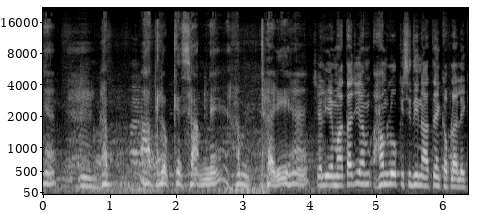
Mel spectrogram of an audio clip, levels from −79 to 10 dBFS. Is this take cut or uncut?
uncut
